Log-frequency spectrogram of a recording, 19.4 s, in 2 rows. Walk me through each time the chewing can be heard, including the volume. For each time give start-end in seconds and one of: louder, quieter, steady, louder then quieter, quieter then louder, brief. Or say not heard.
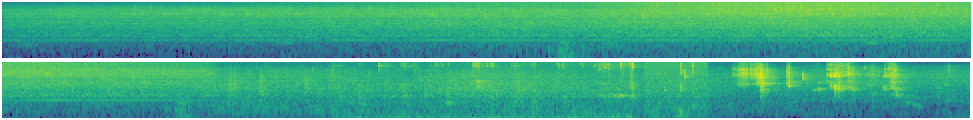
12.9-18.7 louder.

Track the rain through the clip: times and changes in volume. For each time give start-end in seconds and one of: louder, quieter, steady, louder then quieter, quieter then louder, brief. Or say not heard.
0.0-19.3 louder then quieter.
